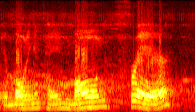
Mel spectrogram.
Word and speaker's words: frère: Mon frère. Frère, like Frère Jacques, if you remember that song, Frère Jacques.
